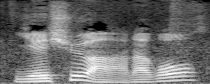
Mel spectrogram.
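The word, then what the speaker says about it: ישוע: 어, 그리스도 그리스도 발음으로 하면 어, 이예수는이 이름은 히브리어로 예슈아라고 할 수 있습니다.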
